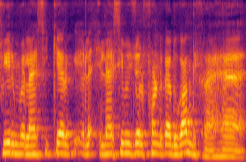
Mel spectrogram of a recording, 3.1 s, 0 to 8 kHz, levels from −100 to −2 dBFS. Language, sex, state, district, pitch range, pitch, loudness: Hindi, male, Jharkhand, Garhwa, 165-185 Hz, 175 Hz, -16 LUFS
